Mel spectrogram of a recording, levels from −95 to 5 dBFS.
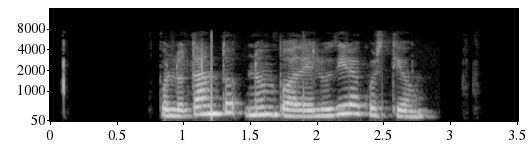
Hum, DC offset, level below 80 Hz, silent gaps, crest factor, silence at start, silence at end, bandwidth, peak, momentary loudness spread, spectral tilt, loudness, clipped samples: none; under 0.1%; -60 dBFS; none; 16 dB; 0.85 s; 0.7 s; 7.6 kHz; -4 dBFS; 12 LU; -7.5 dB/octave; -18 LUFS; under 0.1%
